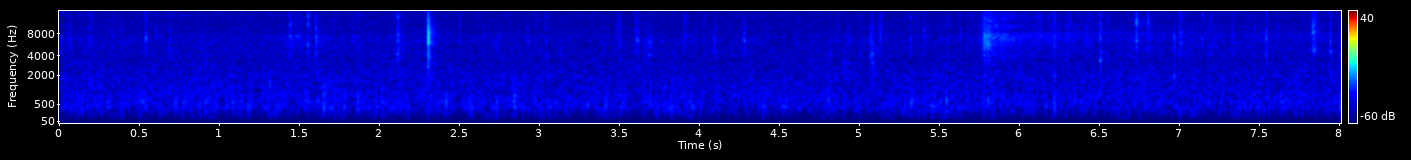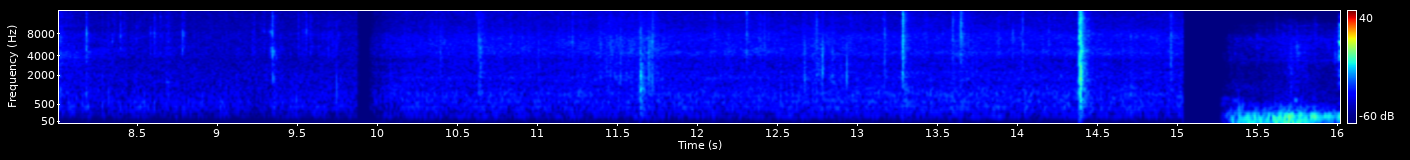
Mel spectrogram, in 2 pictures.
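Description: Wood fire burning in a fireplace: a soft, steady hiss with scattered sharp crackles and pops, one loud pop near the end. Just before the end it cuts to a louder low rumble.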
